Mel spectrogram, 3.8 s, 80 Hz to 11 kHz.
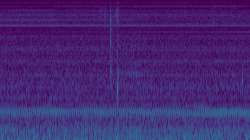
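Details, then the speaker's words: Chinese diesel heater that has run out of diesel: the fuel pump was pumping louder as it ran dry, then it threw code E08 and went through shutdown. Only a quiet steady fan hum and thin whine remain, with no burner roar. "all right so it is shutting off that was what I was curious about what would happen if I left this running would it actually turn off"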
